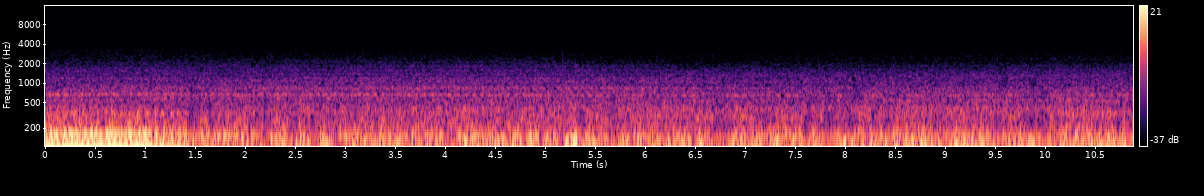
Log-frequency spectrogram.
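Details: Audi driving with steady low droning rumble, no distinct rhythm, from a bad wheel bearing.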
